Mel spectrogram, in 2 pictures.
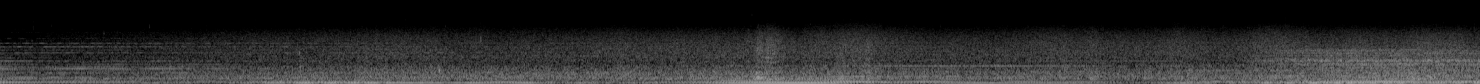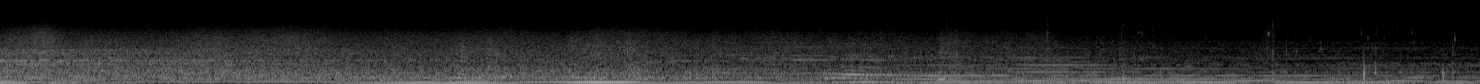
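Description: Film soundtrack: sustained, held score music over deep low rumbles, swelling about eight seconds in, again around the middle, and once more about twenty seconds in, with a tone gliding slowly downward near the end.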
